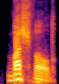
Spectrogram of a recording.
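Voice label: "bushveld", American English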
